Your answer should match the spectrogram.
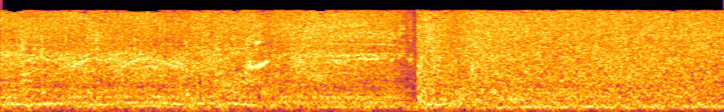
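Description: truck engine revving

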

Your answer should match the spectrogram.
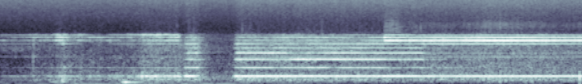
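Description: car horns honking

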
